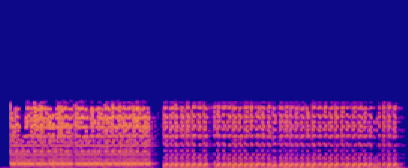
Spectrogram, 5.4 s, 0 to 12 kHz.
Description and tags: I've been experimenting with glitch music and sounds, and it occurred to me that what better distortion/glitch speaks to our current times than a poor audio quality video call?
I set up a GoTo Meeting from my Linux music computer to a Windows laptop, sending audio from Linux to Windows via the meeting audio. I also used some networking tools to cause packet loss, meaning not all the data I sent from Linux actually arrived at the Windows machine. This caused a variety of artefacts that are well-known to anyone who has had a poor quality video call (I think at this point that would be most of us). The output of the Windows laptop went into an analog mixer and then back into Linux, where I recorded the glitchy sounds in the Ardour DAW.
The source material is a variety of sounds and loops I've created; a lot of TR-808 drum loops, some sounds from my homemade modular synthesizer, my Korg Volca keys, and some random samples I had laying around.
